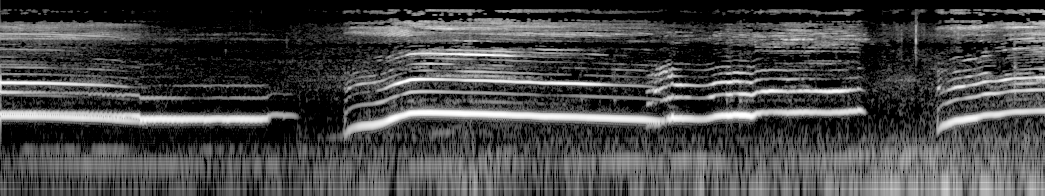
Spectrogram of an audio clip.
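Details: A gray wolf howls inside a car alongside its owner, giving long, smooth howls that swoop up sharply and then hold a steady, slowly falling tone.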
